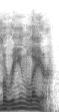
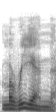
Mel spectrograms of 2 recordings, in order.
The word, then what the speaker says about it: Marine Layer: Marine layer. You're giving it an extra syllable. Marine layer. I thought I thought you were saying Marian.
